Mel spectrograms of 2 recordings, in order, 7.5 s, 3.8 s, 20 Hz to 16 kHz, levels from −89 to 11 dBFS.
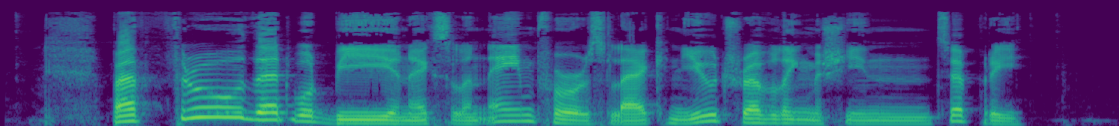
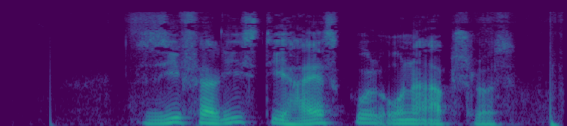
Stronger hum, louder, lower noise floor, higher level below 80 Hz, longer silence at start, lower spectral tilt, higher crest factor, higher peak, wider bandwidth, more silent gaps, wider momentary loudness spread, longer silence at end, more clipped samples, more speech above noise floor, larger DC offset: neither; first, -16 LUFS vs -36 LUFS; second, -61 dBFS vs -71 dBFS; about the same, -46 dBFS vs -50 dBFS; second, 0.45 s vs 0.85 s; about the same, -5 dB/octave vs -5.5 dB/octave; about the same, 16 dB vs 20 dB; first, 0 dBFS vs -16 dBFS; about the same, 11.5 kHz vs 11.5 kHz; neither; about the same, 11 LU vs 11 LU; first, 0.65 s vs 0.05 s; neither; first, 45 dB vs 36 dB; neither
